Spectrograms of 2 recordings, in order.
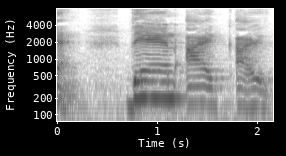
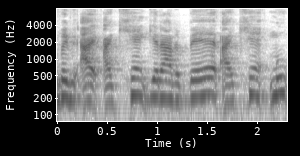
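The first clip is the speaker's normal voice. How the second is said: put-on tearful, crying voice. Retelling what was said on the phone while in tears: retelling own tearful words. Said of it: "And I just burst into tears again".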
